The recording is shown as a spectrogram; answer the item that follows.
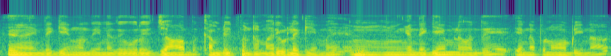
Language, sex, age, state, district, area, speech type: Tamil, male, 18-30, Tamil Nadu, Thanjavur, urban, spontaneous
